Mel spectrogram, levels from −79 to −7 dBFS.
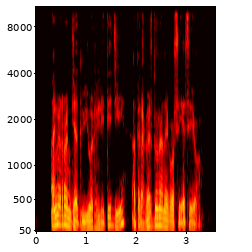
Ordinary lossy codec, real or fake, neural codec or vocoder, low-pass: Opus, 64 kbps; fake; codec, 24 kHz, 1 kbps, SNAC; 9.9 kHz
